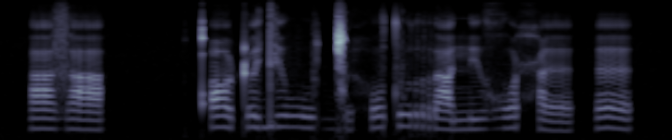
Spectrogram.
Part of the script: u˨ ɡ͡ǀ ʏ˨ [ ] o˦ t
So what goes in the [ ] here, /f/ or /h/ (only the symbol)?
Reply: h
